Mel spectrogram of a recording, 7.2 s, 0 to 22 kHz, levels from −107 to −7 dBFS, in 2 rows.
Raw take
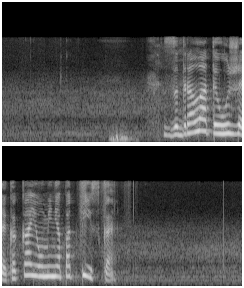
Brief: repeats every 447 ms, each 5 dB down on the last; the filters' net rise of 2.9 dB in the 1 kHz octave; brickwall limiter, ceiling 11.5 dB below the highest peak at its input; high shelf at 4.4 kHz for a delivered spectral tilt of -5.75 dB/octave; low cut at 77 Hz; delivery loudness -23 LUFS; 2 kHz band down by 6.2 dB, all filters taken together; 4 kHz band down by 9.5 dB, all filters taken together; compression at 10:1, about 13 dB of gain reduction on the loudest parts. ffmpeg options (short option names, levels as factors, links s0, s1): -af "highpass=77,equalizer=f=1000:t=o:g=6.5,equalizer=f=2000:t=o:g=-9,equalizer=f=4000:t=o:g=-6,highshelf=f=4400:g=-7,acompressor=threshold=0.0178:ratio=10,alimiter=level_in=3.76:limit=0.0631:level=0:latency=1,volume=0.266,aecho=1:1:447|894|1341|1788|2235|2682|3129:0.562|0.315|0.176|0.0988|0.0553|0.031|0.0173,volume=11.9"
